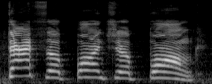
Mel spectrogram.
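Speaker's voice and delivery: put-on slow, loud scornful kid voice; a cranky kid scoffing at the boys; scoffing yell. A narrator's reading. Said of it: "yelled Melvin".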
